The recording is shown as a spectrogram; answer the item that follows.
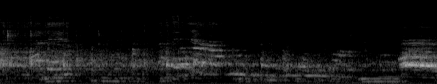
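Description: Indistinct raised voices calling out, without clear words, with pitch rising and falling.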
